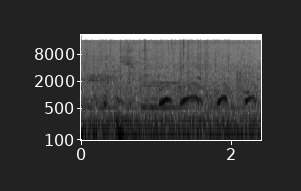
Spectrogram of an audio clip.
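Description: A large flock of feral pigeons flapping and taking off, with a couple of low wing thumps near the start. From about a second in there is a quick run of short rising-and-falling chirps, about three or four a second.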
